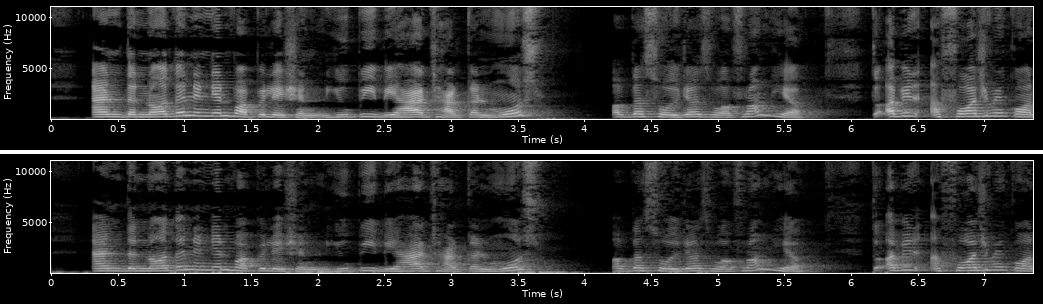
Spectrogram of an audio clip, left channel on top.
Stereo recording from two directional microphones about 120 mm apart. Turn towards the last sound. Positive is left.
turn(degrees=40)  # may be behind; listen again after turning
